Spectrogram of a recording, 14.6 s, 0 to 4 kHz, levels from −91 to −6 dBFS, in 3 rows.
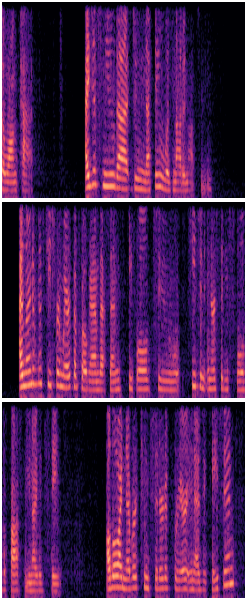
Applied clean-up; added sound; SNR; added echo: neural mask model RNNoise.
